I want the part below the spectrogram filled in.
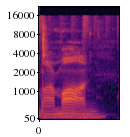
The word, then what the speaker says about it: Marmont: Marmont. – Marmont. – Yeah, the Marmont. T is silent, always in French. Yeah. Like Chevrolet, it's not Chevrolet.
